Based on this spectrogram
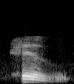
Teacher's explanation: who 这个开头嘴唇是放松的 who 结尾嘴唇嘟起来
